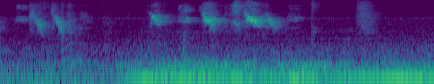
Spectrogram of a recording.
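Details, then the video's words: Sparrow calling while feeding: a quick series of short, high, bright chirps, several clustered between one and two seconds, over a steady low electrical hum. "Sparrow Feeding sounds."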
